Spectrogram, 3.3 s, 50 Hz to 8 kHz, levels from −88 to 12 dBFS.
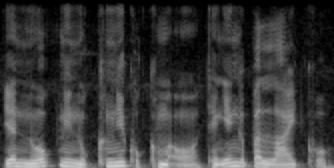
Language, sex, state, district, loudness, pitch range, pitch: Garo, male, Meghalaya, South Garo Hills, -13 LUFS, 120-160 Hz, 140 Hz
